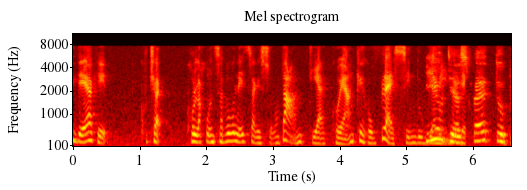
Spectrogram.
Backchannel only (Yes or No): No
